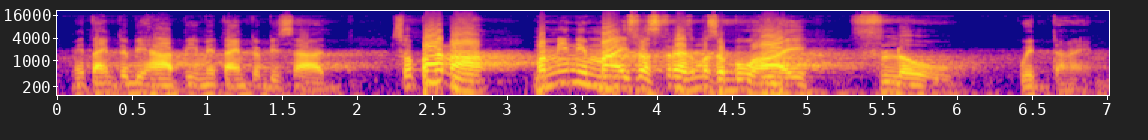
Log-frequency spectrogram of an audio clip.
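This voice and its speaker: A man's voice: medium pitch, bright, forceful tone. A middle-aged Filipino man preaching a sermon, switching between Tagalog and English and quoting scripture with big dramatic swings. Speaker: pastor. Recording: long hall reverb with faint noise.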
